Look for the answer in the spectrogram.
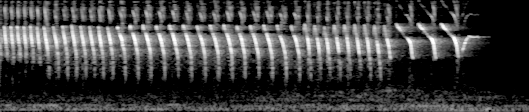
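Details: Canary in long song with a tight roll, used as a lure to teach young canaries: a fast, steady trill of high pulsed notes for about four seconds, ending in a few sweeping chirps before silence.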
